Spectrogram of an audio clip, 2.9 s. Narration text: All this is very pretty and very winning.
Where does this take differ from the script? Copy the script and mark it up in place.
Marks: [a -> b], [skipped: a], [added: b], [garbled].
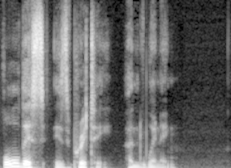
All this is [skipped: very] pretty and [skipped: very] winning.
